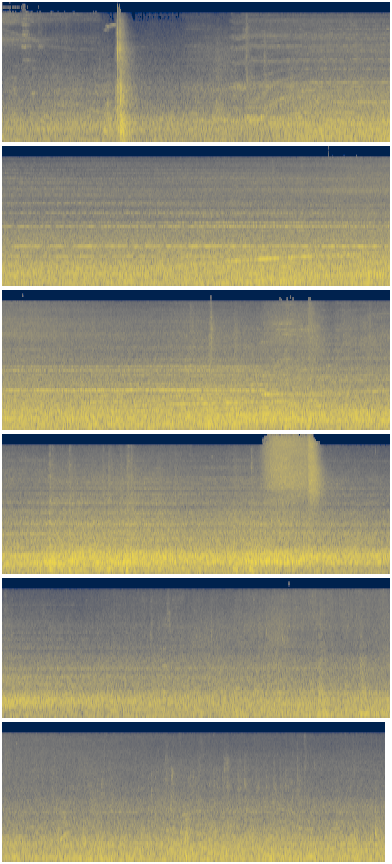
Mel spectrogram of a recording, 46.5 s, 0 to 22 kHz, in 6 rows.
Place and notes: At the Bruges station. Passengers are in a hurry : sound of the suitcases on the cobblestones. Entering into the station, intense reverberation in the reception hall. A person explains what to do to tourists. Walking to the platforms, intercity trains upcoming. Supervisors talking and some announcements.
Brugge, Belgium, 16 February 2019, 10:50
